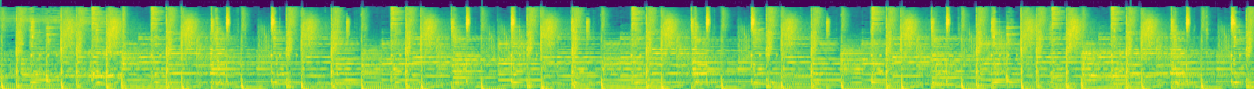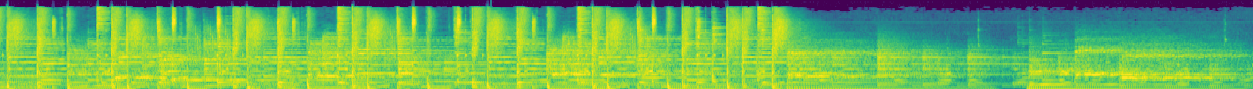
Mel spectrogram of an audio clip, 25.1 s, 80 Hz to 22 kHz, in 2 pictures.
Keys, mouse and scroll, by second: 1.5 click, 4.7-5.4 typing, 5.4 Return, 7.2-9.5 drag, 14.8 1, 15.3 Return, 17.6-22.4 drag.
